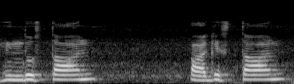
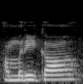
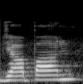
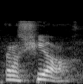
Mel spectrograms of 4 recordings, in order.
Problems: constant background noise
